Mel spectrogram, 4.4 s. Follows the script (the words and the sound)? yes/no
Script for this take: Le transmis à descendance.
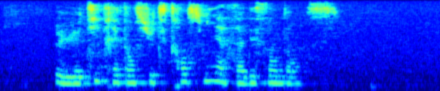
no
